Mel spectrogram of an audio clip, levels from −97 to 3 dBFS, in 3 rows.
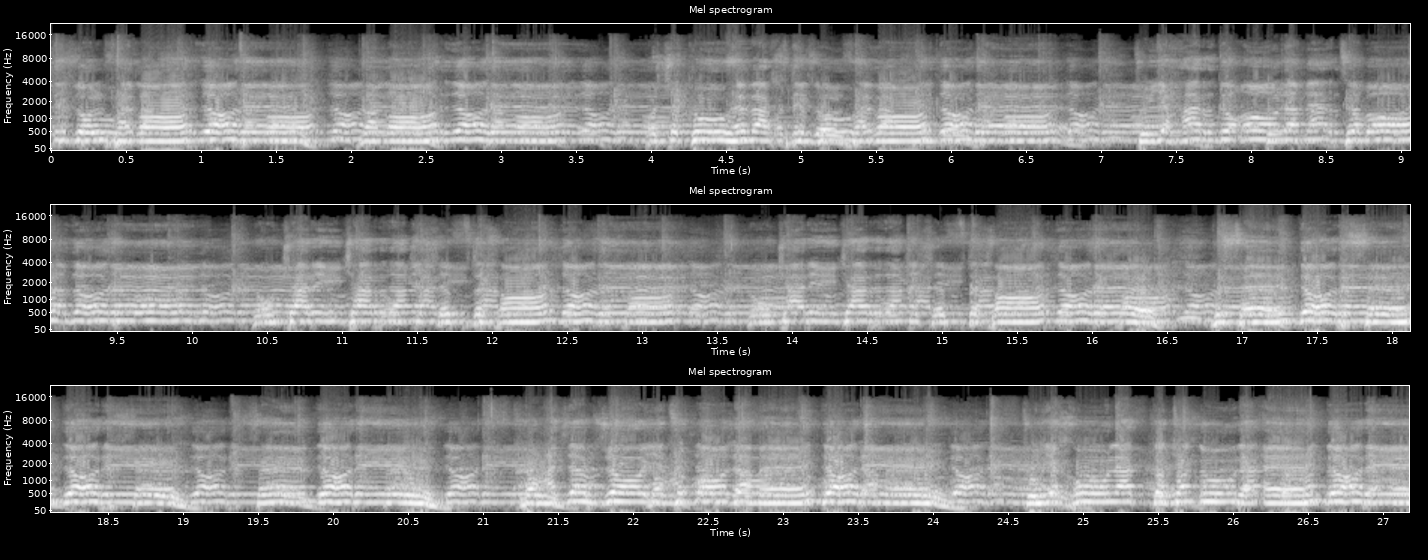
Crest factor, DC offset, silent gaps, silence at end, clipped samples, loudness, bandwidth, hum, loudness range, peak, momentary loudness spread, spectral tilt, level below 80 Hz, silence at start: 8 dB; under 0.1%; none; 0 s; 4%; -8 LUFS; 16.5 kHz; none; 3 LU; 0 dBFS; 6 LU; -4.5 dB/octave; -42 dBFS; 0 s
